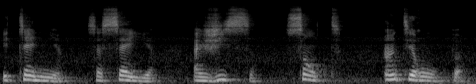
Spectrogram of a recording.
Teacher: Be careful, the E-N-T is not pronounced.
